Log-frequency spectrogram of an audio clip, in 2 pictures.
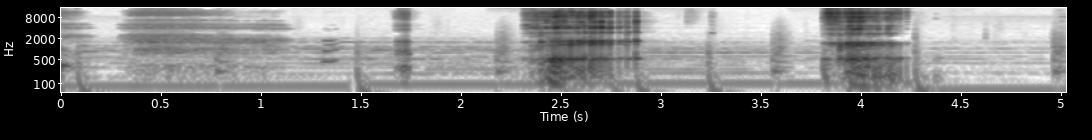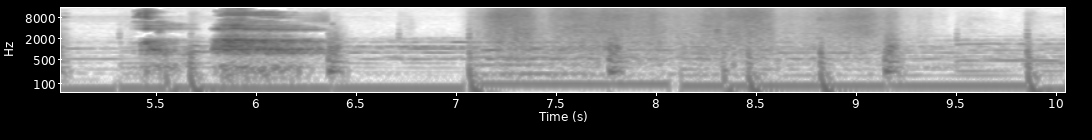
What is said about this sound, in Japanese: ママのゲップ、甘くて臭くていい匂い？臭いとか言わないの。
